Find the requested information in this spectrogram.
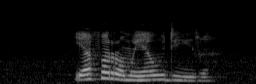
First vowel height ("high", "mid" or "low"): low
